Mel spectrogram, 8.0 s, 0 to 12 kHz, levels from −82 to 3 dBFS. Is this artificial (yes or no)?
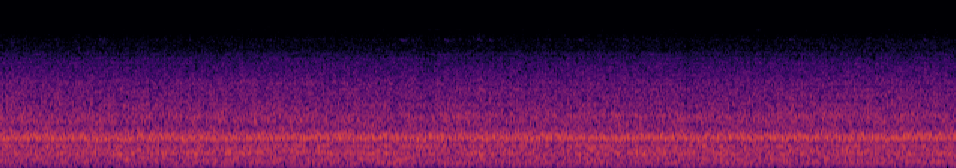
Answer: no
